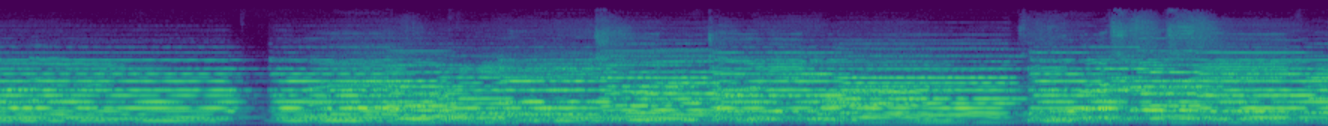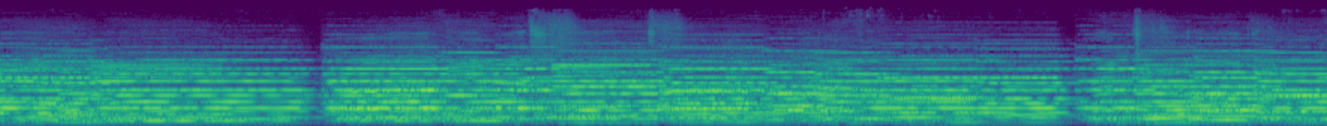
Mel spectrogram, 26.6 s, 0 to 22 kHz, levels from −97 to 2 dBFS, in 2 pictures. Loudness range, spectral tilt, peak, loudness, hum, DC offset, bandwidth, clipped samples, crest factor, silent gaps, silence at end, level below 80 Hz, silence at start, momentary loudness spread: 2 LU; -5 dB/octave; -6 dBFS; -21 LUFS; none; under 0.1%; 13 kHz; under 0.1%; 14 dB; none; 0 s; -70 dBFS; 0 s; 4 LU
